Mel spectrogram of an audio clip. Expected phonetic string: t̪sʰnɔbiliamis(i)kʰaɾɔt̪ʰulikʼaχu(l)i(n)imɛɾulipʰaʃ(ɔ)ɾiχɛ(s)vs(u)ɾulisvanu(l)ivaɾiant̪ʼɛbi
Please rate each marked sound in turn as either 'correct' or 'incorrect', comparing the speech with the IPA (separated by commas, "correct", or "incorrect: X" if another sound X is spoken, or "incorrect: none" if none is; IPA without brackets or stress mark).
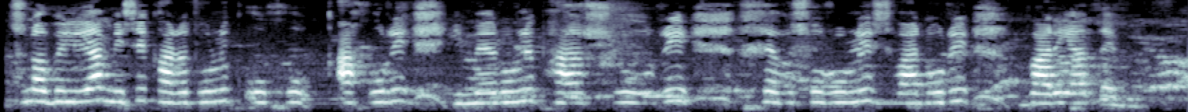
correct, incorrect: ɾ, incorrect: none, incorrect: u, incorrect: none, correct, incorrect: ɾ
